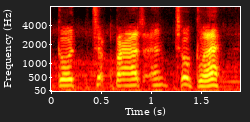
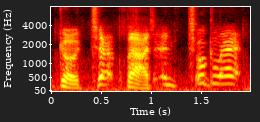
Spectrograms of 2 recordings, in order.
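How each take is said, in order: First: It is said in the speaker's ordinary accent. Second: It is said in an attempted Yorkshire accent.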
